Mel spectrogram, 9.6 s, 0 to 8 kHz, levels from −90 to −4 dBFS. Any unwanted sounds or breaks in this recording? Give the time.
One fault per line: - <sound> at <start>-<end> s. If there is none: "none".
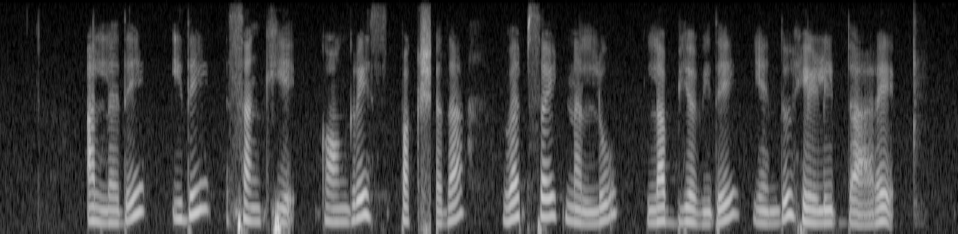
- dropout at 4.3-4.4 s
- thud at 9.1-9.3 s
